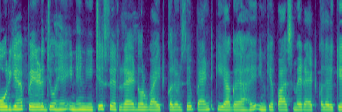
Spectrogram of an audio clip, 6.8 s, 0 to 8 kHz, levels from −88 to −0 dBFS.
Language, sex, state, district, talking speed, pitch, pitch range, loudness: Hindi, female, Punjab, Fazilka, 200 wpm, 205 Hz, 195-220 Hz, -16 LUFS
